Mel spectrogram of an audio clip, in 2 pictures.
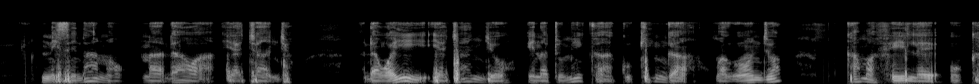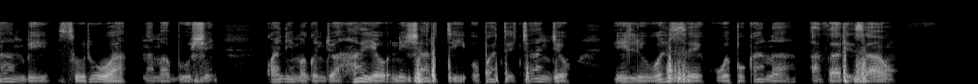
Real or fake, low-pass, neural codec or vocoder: real; 7.2 kHz; none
